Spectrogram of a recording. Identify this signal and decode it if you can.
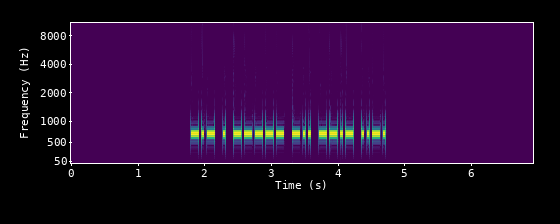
Morse code, heard as a keyed tone, about 32 wpm, 700 Hz. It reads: KE0DQF
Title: USA Call Signs - 6 Characters - 30wpm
